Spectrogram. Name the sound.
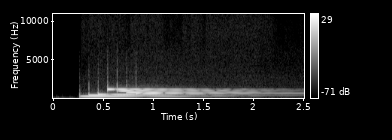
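bells ringing ding dong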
